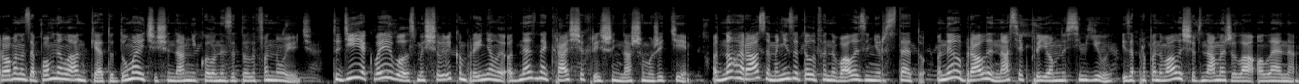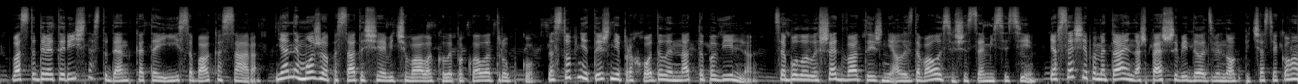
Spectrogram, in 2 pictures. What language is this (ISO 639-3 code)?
ukr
